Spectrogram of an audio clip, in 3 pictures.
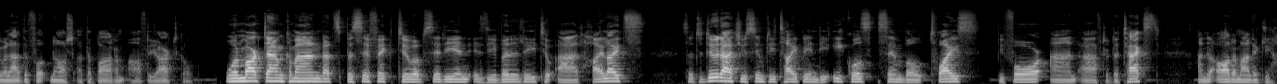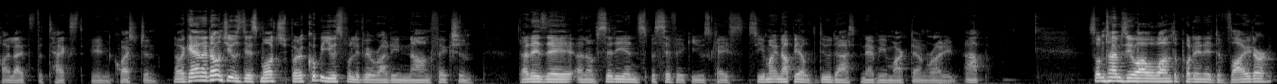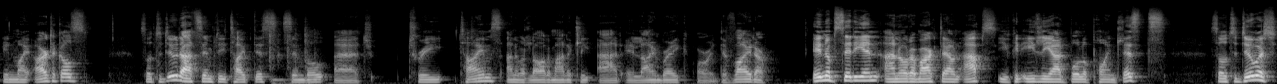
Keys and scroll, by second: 2.0 Right, 14.4 Right, 32.5 Down.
